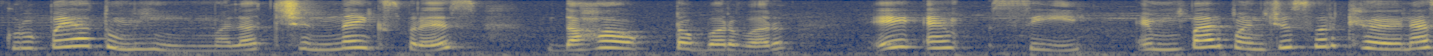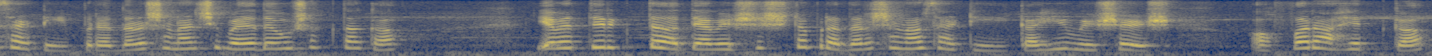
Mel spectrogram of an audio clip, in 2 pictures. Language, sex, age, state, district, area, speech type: Marathi, female, 18-30, Maharashtra, Nashik, urban, read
